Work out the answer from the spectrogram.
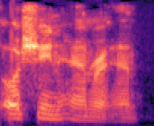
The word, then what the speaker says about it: Oisin Hanrahan: Oisin Hanrahan. Thank you. I have a name like that. Everybody pronounces it one way for the last name, and it's not pronounced the way everyone thinks.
